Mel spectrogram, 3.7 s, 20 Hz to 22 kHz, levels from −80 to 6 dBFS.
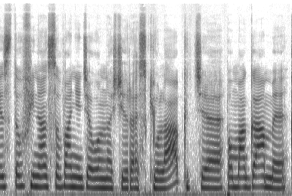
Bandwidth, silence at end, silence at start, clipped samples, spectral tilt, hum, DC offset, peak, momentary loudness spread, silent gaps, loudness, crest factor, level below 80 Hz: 19.5 kHz; 0 s; 0 s; under 0.1%; -4 dB/octave; none; under 0.1%; -2 dBFS; 2 LU; none; -13 LUFS; 12 dB; -32 dBFS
